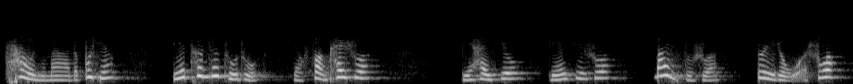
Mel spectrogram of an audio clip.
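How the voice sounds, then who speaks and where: Woman playing a loud, domineering, coarse man. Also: high voice, moderate pace, few pauses, narrow, tinny audio, pitched above the performer's own voice, close to an everyday voice. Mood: commanding. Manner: barking, bullying, foul-mouthed. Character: coarse, domineering male official, lewd and commanding.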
